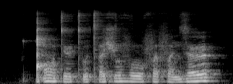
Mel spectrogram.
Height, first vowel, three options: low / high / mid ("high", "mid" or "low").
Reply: mid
